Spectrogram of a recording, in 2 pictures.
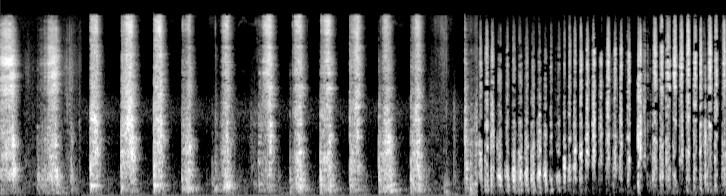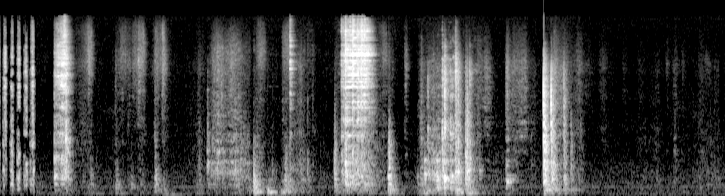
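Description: Plastic sheet edges being bevelled by hand with a scraping tool: even rasping strokes about two and a half a second, then a quicker run of short strokes, then a few separate scrapes that stop near the end.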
